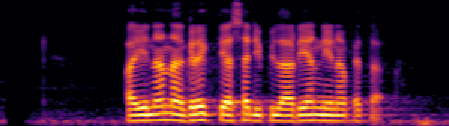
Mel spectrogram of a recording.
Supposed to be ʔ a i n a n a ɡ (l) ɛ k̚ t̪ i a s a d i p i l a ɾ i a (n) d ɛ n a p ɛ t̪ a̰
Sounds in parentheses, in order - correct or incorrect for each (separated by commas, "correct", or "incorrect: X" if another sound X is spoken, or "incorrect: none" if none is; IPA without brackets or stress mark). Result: incorrect: ɾ, correct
